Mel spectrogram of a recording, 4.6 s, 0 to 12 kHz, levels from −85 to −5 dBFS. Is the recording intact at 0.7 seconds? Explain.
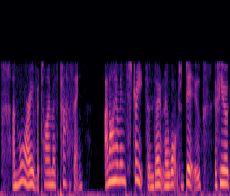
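No. From 0.72 to 0.75 s the sound briefly hangs on a slightly held, buzzy tone. This is packet loss with pitch repetition: a 30 ms gap, consistent with a single lost packet, is bridged by repeating the last pitch period.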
